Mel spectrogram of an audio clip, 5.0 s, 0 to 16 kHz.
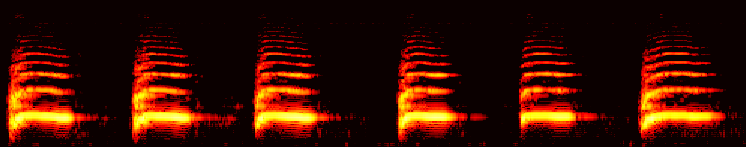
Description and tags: Different examples of a samba batucada instrument, making typical sqeaking sounds. Marantz PMD 671, OKM binaural or Vivanco EM35.
samba, rhythm, drum, groove, pattern, percussion, brazil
